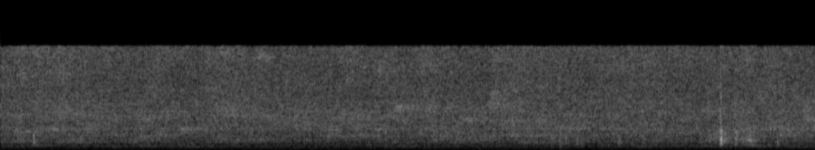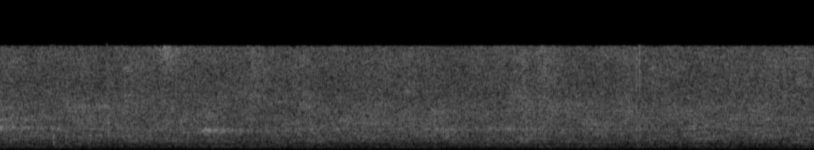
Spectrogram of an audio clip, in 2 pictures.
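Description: Handling of a small plastic battery charging box: one sharp click about five seconds in, with a couple of faint ticks after it, over a steady hiss.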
